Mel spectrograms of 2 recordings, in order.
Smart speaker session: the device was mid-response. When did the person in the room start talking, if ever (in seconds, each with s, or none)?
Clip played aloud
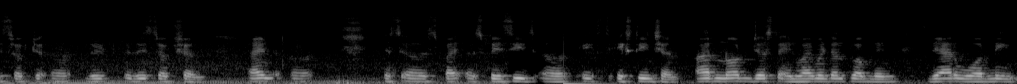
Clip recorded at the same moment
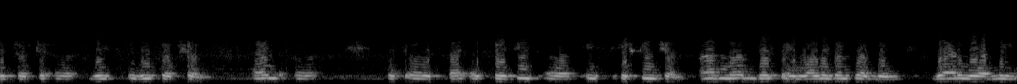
none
